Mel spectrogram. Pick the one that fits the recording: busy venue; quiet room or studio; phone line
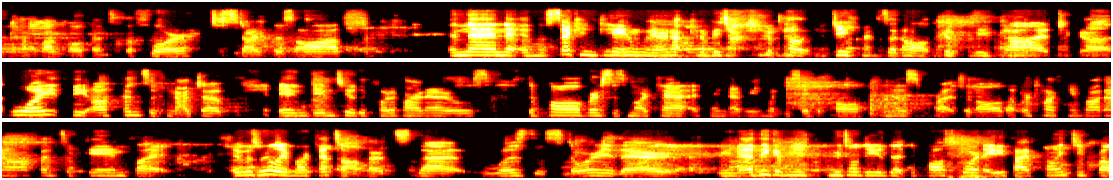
busy venue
